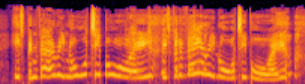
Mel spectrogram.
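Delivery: put-on shrill, very high old lady voice. Explaining a comedy genre to listeners, the speaker does the Monty Python old lady voice. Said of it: "the famous old lady voice from Monty Python".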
